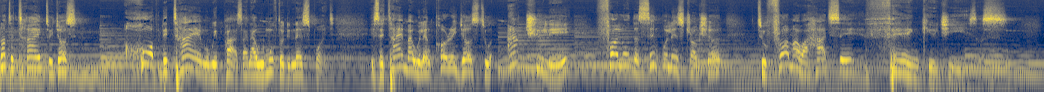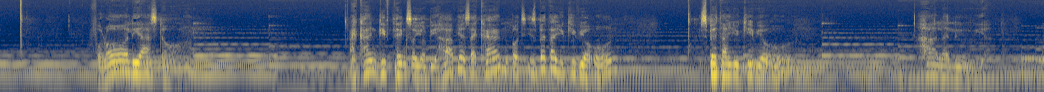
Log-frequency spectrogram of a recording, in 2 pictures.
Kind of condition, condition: setting, large echoing room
